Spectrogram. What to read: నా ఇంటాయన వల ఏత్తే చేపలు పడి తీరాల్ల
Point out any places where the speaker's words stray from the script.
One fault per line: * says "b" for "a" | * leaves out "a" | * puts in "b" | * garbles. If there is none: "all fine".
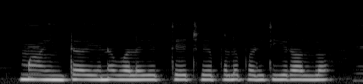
* says "మా" for "నా"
